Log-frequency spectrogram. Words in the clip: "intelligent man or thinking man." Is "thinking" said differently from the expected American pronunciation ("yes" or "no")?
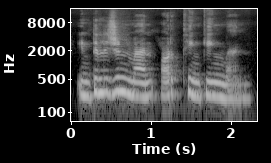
yes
